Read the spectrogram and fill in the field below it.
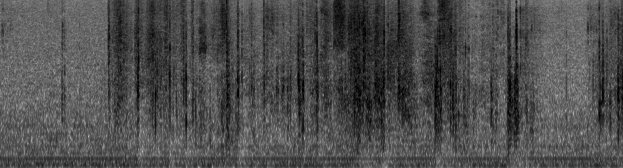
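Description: Papers rustle close by.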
